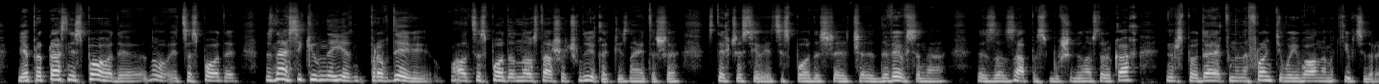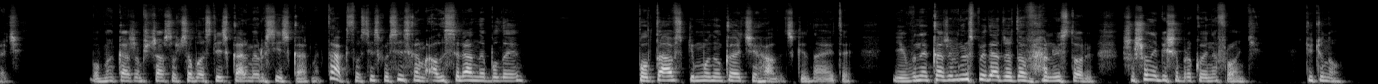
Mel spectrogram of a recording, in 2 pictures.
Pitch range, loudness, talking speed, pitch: 145-185 Hz, -21 LUFS, 190 wpm, 165 Hz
